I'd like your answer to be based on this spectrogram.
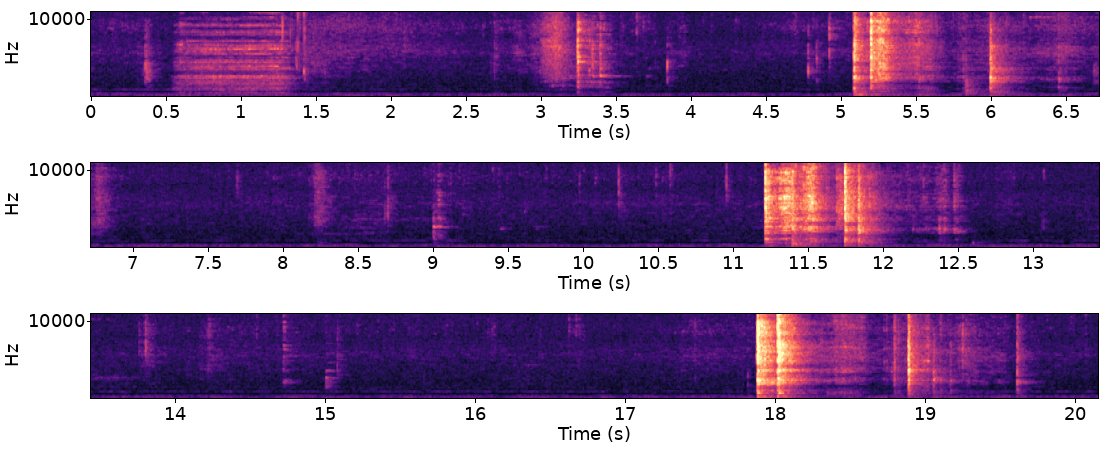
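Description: Jaggery rice with dates being served out of a cooking pot, a few separate bursts of metal spoon scraping and clinking against the pot spaced over a quiet background.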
